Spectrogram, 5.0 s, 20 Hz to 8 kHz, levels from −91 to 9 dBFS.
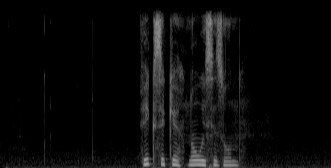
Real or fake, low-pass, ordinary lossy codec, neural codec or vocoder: real; 7.2 kHz; none; none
